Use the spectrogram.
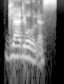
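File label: "glair", Indian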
